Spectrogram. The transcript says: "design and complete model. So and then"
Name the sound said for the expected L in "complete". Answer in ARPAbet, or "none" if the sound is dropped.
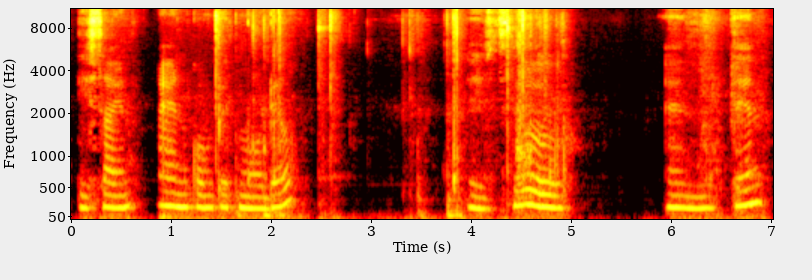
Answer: none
